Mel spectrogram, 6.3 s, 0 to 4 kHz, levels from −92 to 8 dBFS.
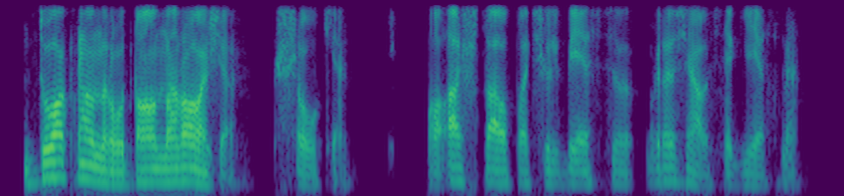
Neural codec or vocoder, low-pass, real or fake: codec, 24 kHz, 3 kbps, HILCodec; 3.6 kHz; fake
